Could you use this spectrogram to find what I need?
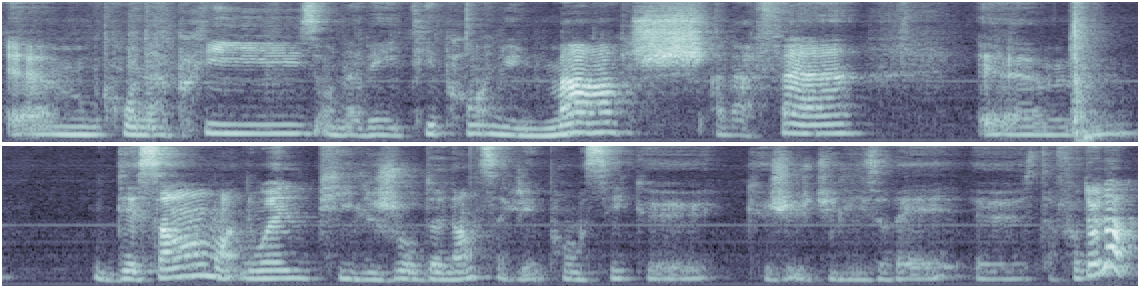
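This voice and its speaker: Very slowly, a woman of medium pitch speaks with fairly even intonation but big swings in loudness. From Acadian Nova Scotia (Chéticamp, Cape Breton). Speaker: crafting video host. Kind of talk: tutorial. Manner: hesitant, many fillers.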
